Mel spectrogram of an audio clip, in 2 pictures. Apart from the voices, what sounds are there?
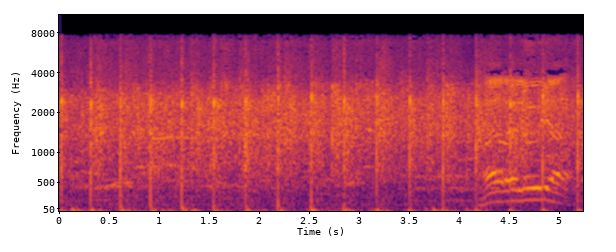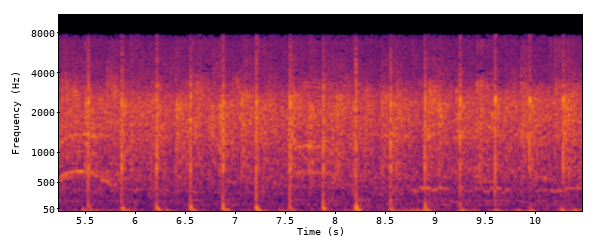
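audience hand clapping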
